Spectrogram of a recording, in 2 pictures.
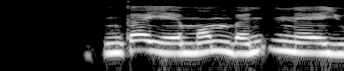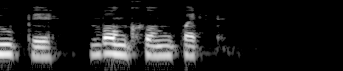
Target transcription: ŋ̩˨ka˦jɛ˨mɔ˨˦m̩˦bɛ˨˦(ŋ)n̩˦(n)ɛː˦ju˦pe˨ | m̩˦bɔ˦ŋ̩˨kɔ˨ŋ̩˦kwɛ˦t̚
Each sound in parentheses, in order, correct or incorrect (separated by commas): incorrect, correct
